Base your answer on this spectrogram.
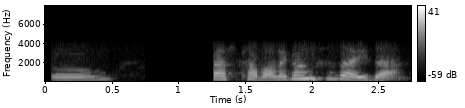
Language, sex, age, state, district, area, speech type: Bodo, female, 60+, Assam, Chirang, urban, conversation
